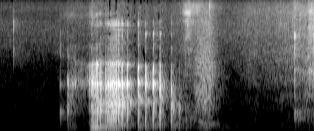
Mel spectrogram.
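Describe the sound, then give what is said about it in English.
A person blurts out a wet, sputtering fart noise with their mouth, imitating the sound Gak slime putty made when squeezed: one rough, buzzy burst trailing off into a softer breathy hiss. “Fart.”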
